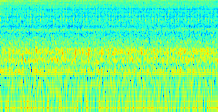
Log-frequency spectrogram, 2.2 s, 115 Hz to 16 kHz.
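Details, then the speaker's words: 2015 Chevrolet Corvette Stingray at idle: a steady, loud airy hiss over a smooth idle that does not change, identified as the small PCV valve sucking air and suspected to have caused the poor running. "oh yeah you hear that this is the issue here that little pcb valve is sucking"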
